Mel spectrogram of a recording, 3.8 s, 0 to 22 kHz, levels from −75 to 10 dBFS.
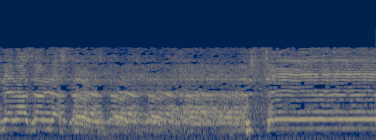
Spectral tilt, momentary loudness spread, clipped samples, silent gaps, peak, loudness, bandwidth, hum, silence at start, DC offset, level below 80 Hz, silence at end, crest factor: -2 dB/octave; 3 LU; under 0.1%; none; -8 dBFS; -20 LUFS; 6.6 kHz; none; 0 s; under 0.1%; -56 dBFS; 0 s; 12 dB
